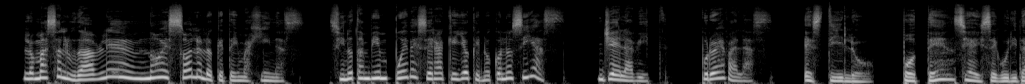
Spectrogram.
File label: Spanish commercial sample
